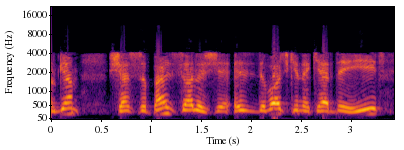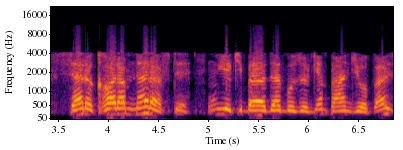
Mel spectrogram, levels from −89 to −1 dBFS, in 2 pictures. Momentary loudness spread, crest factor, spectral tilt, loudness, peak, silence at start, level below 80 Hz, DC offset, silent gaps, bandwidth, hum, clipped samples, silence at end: 7 LU; 12 dB; -4.5 dB/octave; -22 LUFS; -10 dBFS; 0 s; -62 dBFS; under 0.1%; none; 10.5 kHz; none; under 0.1%; 0 s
